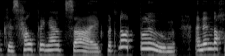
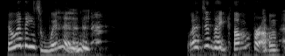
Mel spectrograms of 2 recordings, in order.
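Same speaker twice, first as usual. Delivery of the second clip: laughing questions; 6 semitones higher than usual. Real, not acted. Laughing at the story's nonsense.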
